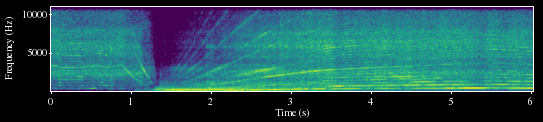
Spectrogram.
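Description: An electric router spins down and starts up again with a rising whine.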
